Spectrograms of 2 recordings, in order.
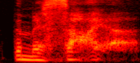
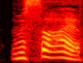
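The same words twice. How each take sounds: First: Low, breathy near-whisper; hushed reveal. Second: Said in the usual way. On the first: Real, not acted. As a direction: whisper it in awe. Hushed reveal of who is coming.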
